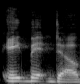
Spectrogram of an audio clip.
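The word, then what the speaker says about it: 8BitDo: 8bit dough because it is like Nintendo.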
